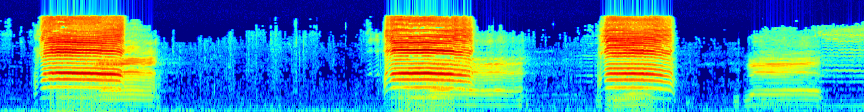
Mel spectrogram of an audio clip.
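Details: Sheep bleating in a run of four calls: bright, loud, wavering bleats of about a second each, alternating with quieter, lower-pitched bleats, with short silent gaps between them.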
